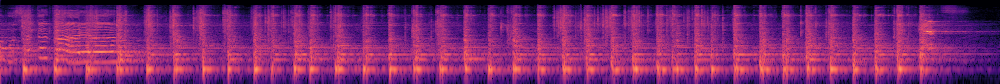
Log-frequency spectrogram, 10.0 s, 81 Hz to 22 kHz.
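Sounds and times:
hand-beaten drums: 0.0 - 9.6
hand claps: 4.0 - 9.1.

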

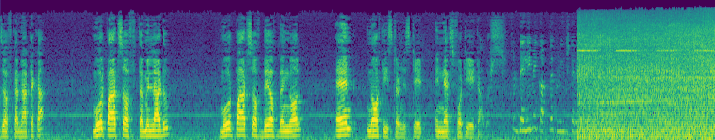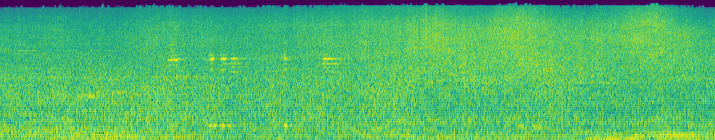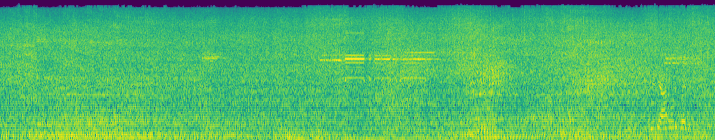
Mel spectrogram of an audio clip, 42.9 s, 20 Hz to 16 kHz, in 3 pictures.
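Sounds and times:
vehicles passing on wet road: 11.6 - 42.9.

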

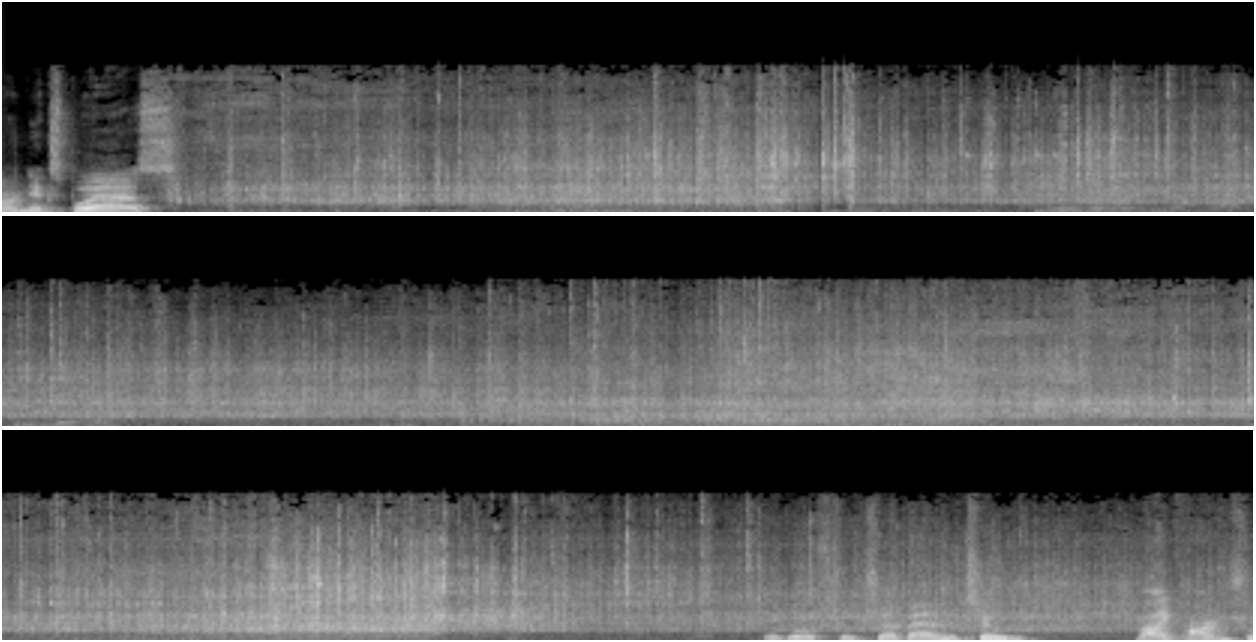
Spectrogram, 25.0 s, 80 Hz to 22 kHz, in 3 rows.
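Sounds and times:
toy train motor whirring: 1.0 - 25.0.

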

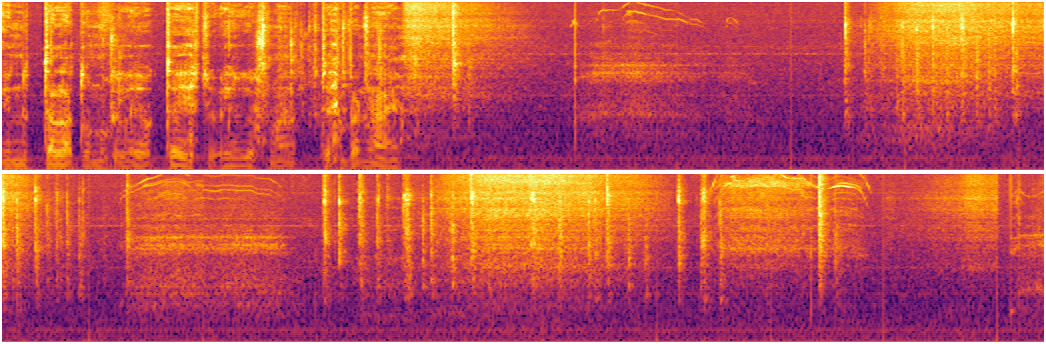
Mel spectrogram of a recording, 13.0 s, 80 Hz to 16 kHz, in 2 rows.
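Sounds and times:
faint keyboard typing: 1.4 - 3.0, 5.2 - 7.4, 8.5 - 12.0.

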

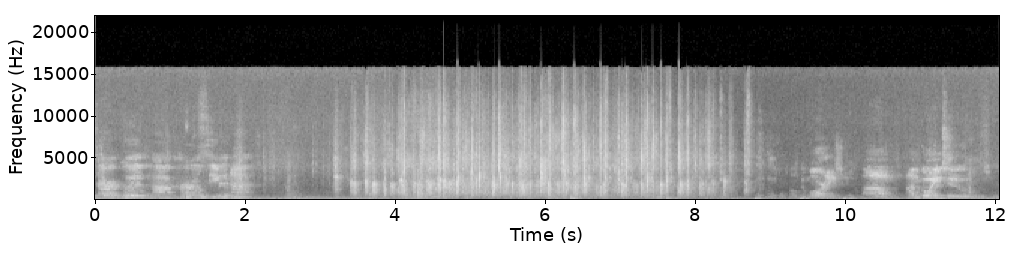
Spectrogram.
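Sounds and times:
audience applauding: 3.2 - 9.0.

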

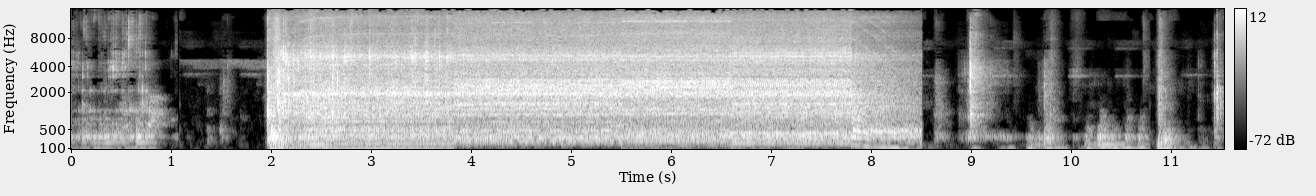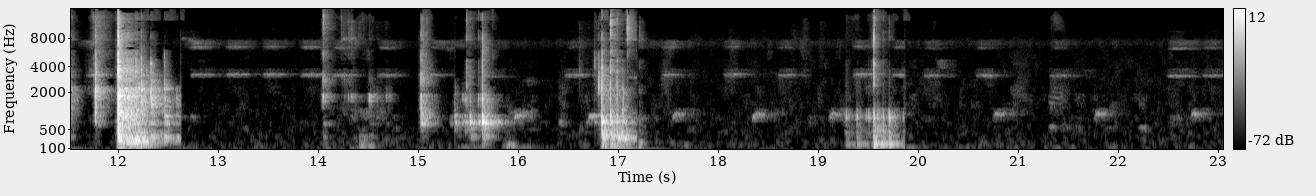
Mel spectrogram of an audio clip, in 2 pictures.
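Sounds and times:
blender running: 2.0 - 8.5.

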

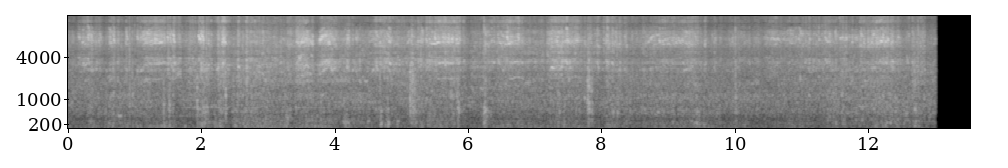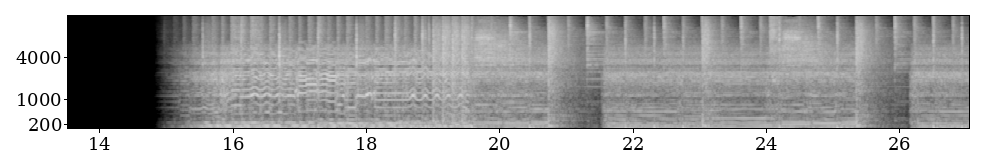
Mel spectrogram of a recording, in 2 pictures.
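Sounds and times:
rc truck motors running: 0.0 - 13.0
tyres on dirt: 0.0 - 13.0, 16.0 - 27.0.

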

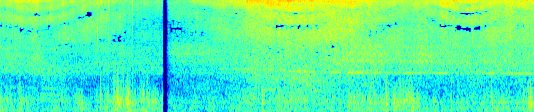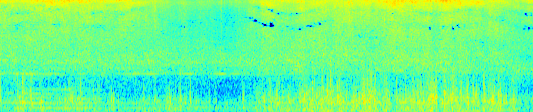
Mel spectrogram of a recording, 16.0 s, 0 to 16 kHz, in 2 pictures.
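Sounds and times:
traffic on wet road: 0.0 - 16.0
wind buffeting microphone: 0.0 - 16.0.

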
